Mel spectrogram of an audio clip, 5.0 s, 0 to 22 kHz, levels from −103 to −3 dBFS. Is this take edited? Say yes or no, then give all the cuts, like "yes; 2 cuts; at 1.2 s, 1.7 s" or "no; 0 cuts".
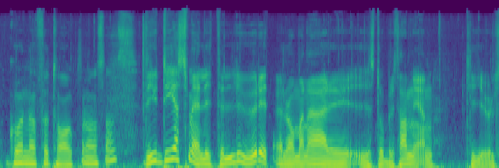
yes; 1 cut; at 2.7 s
